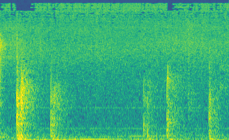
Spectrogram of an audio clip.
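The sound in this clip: Clicks and knocks of a room door being unlocked and locked again; a few sharp, short thuds with quiet pauses between them.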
